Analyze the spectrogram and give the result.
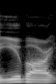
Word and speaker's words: UBARRE: So yeah, the U bar, it's spelled UBARRE, like in posture, and then it would be plural, would be U bars.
